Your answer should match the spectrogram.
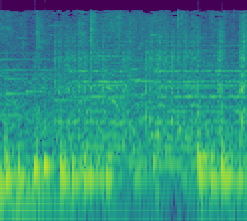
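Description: High school marching band playing loudly, with sustained low notes and sharp drum hits.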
